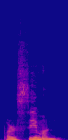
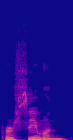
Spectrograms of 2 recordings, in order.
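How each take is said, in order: First: The stress is on the second syllable. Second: The same.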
